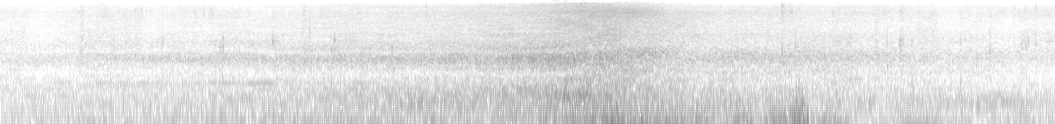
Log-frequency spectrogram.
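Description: A vehicle passing by, its noise swelling slowly to a peak about six seconds in and then fading away, with wind buffeting the microphone.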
